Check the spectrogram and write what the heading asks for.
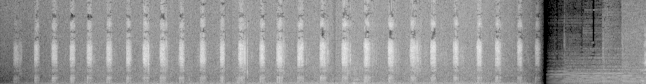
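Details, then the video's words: A hedgehog, a forest animal that hunts at night, snorts in quick, breathy puffs, about three each second, before music starts. "Так це їжак послухайте як пирхає їжак"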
